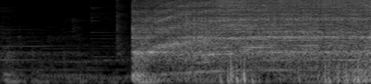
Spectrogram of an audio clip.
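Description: Handheld circular saw switched on about a second in, its motor whining up to speed and then running loud and steady.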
